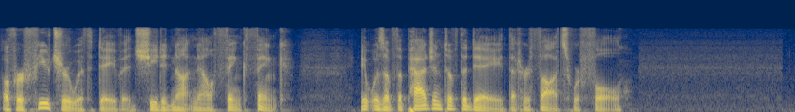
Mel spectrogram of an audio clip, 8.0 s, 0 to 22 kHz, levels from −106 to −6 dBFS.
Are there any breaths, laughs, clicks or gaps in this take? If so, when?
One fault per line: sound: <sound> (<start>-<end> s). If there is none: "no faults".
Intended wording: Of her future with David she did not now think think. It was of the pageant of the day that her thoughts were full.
no faults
